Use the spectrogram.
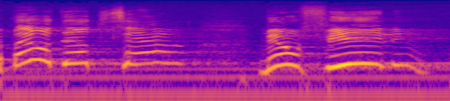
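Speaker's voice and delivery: high, loud frantic wail for her son; panicked cry. Retold or imitated. Terrified mother on the plane crying for her son. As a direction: cry out in panic over the child.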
